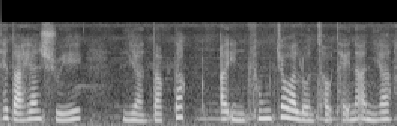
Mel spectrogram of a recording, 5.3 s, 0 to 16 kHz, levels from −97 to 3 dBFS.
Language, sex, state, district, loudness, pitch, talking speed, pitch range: Mizo, female, Mizoram, Aizawl, -18 LUFS, 215 Hz, 180 wpm, 195-230 Hz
